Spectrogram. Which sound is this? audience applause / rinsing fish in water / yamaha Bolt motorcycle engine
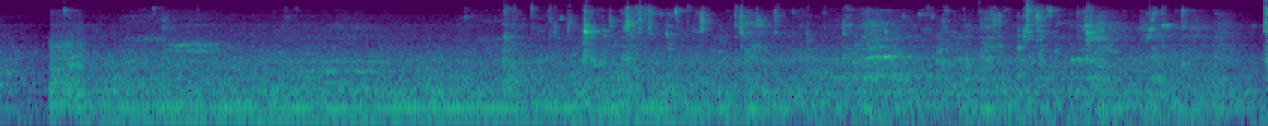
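rinsing fish in water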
